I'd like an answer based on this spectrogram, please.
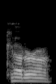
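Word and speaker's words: Calderón: Frank, is that, give me the correct pronunciation, your last name. Calderon, sir. Calderon. I'm sorry.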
